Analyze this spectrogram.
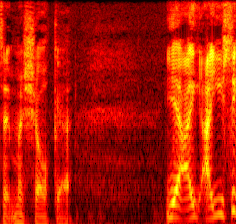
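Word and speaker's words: Michalka: Even though in some of the bumpers the the announcer guy says Machuloka, but they pronounce it Machulka.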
